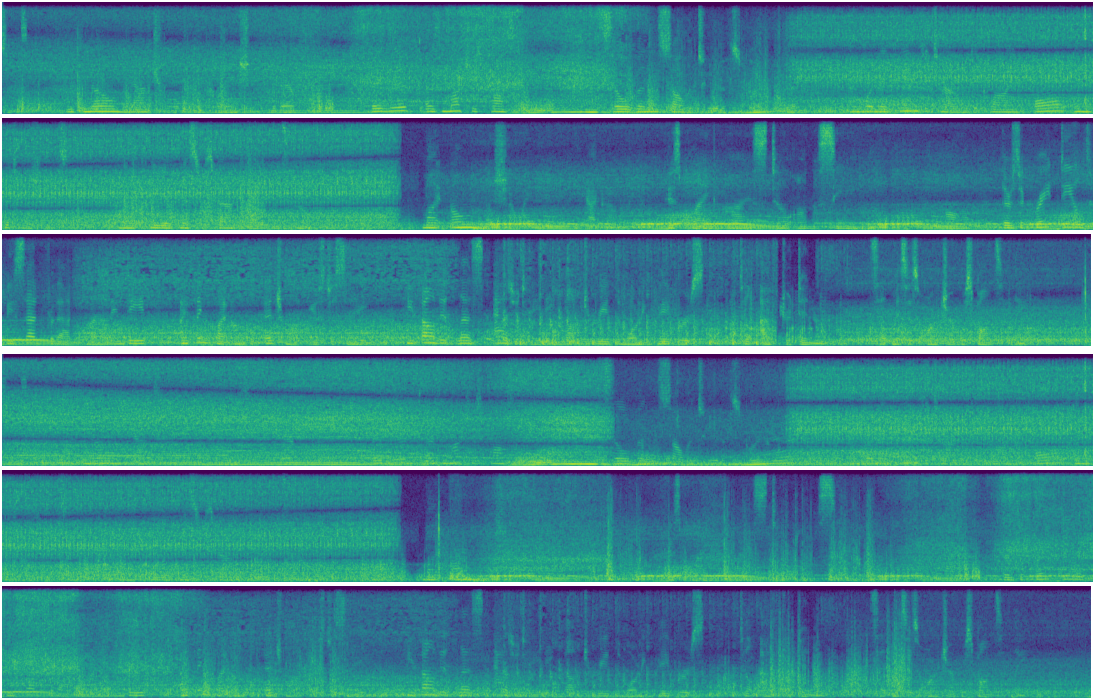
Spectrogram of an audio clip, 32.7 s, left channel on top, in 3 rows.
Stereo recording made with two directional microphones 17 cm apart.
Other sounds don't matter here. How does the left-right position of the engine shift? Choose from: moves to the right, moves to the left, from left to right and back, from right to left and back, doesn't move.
moves to the left.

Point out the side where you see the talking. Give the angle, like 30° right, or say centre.
40° left.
